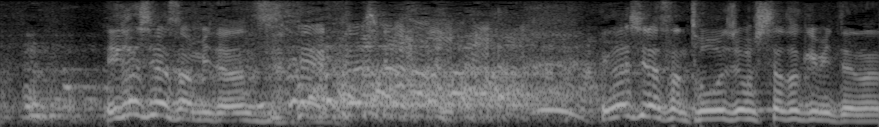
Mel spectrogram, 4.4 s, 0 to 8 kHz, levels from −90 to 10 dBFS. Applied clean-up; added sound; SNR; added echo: none; none; none; none.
